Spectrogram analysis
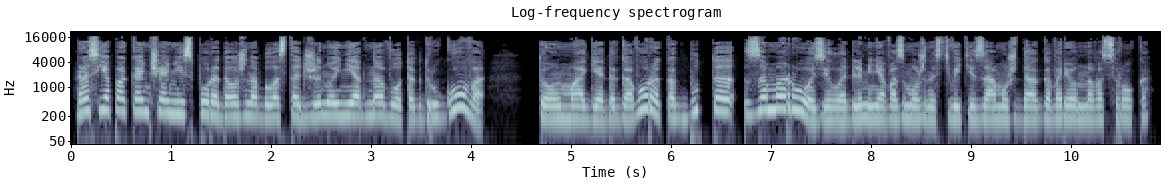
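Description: A woman narrating a first-person fantasy audiobook in an expressive reading voice. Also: medium pitch, brisk, no echo, studio quality.

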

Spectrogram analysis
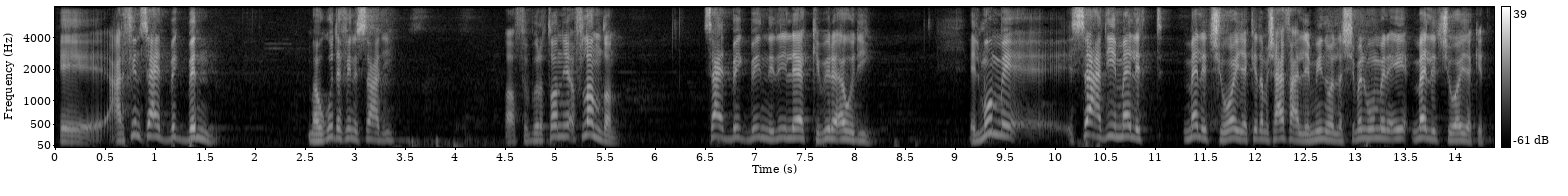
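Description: Egyptian male preacher, mosque lecture; quick, high-pitched, engages the crowd with questions. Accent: Egyptian Arabic. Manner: lively, repeats words for emphasis, asks the crowd questions.

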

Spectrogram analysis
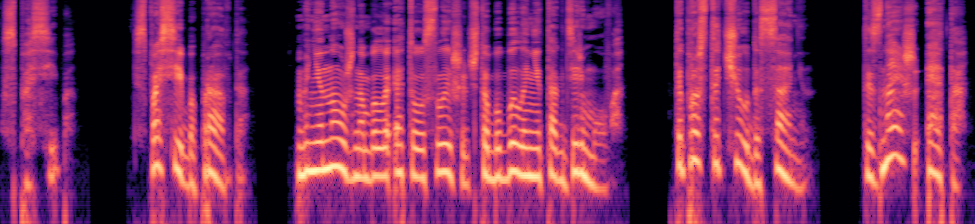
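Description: A woman's voice: medium pitch, animated, moderate pace, darkish tone, no room sound, studio quality, natural voice. A woman voicing a drunk, tearful young woman singer. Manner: slurred, wavering, swallowing letters.

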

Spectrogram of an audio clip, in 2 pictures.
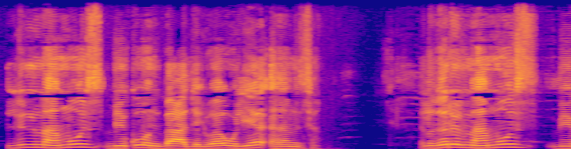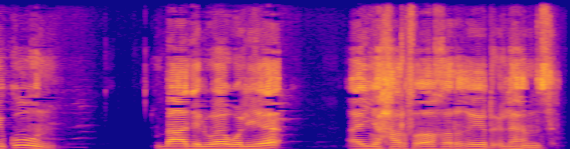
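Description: Man teaching, slightly high voice. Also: mellow. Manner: explanatory, asks questions then answers; chants verse lines slowly. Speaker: Quran recitation teacher. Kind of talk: live online lesson.

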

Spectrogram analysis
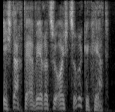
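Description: A man voicing a proud, troubled human warrior who speaks in a hesitant, halting way. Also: fairly low pitch, animated, bright, forceful tone, slightly rough, no room sound, voice pushed up, heavily acted. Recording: dry, slightly dull audio.

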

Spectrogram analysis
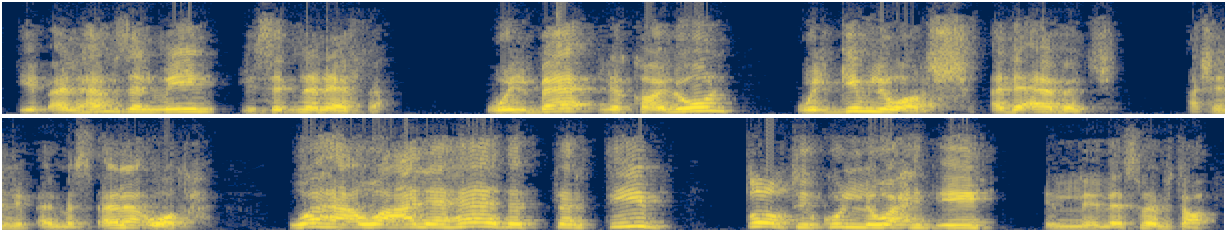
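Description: Egyptian guy teaching a class, high voice, kinda dull lo-fi audio, keeps asking and answering himself. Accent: Egyptian Arabic. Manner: lively, asks and answers his own questions. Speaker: Quran recitation teacher. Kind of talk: explaining a lesson to students.

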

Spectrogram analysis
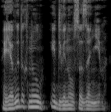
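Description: Dark-voiced male audiobook narrator. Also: on the low side, expressive, moderate pace. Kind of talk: scripted first-person narration.

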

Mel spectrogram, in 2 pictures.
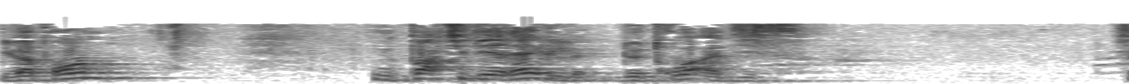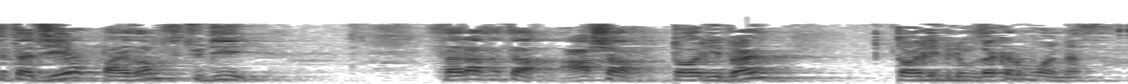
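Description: A man's voice: on the high side, lively intonation, measured pace, long pauses, darkish tone. Man teaching in an echoey room. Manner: explains patiently, switching between French and Arabic terms. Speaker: Arabic teacher. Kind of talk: classroom grammar lesson. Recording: echoey room, dull lo-fi sound.

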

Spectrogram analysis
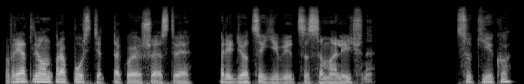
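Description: Deep-voiced male audiobook narrator. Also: a little fast, no room sound, clean studio sound. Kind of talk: scripted first-person audiobook narration.

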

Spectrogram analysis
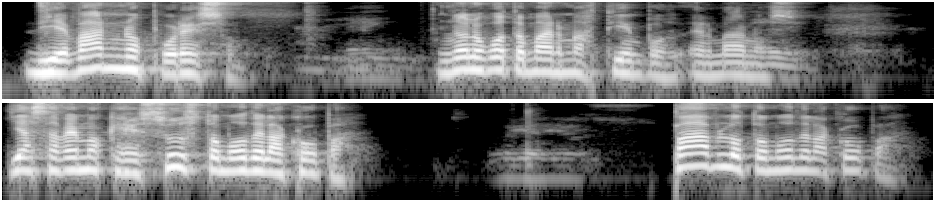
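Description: A man preaching a sermon in a conversational, joking way, slipping in English words and talking to the congregation. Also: high-pitched.

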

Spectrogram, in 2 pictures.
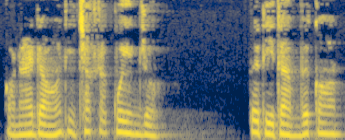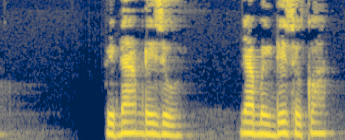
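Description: A young woman calmly narrating a first-person story in a reflective way. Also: on the low side, breathy edge. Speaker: audiobook narrator.

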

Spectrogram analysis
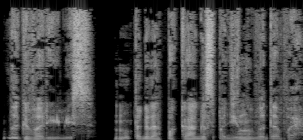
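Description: A man's voice: extremely low pitch, very animated, brisk, gravelly, husky, no echo, studio quality, heavily acted. A man voicing a sly, teasing schoolgirl. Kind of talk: audiobook reading.

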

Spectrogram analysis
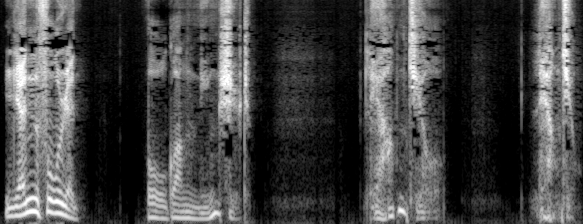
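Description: A man telling a martial-arts story in a broadcast storytelling style, drawing out his phrases with a lively rise and fall. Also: low voice, very slow, pauses often, husky, no echo.

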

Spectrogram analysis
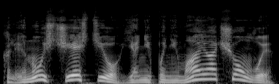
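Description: A man's voice: mid-range voice, huge pitch swings, measured pace, darkish tone, no room sound, studio quality. A man voicing a frightened, hesitant Spanish monk who stammers timidly. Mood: fearful.

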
